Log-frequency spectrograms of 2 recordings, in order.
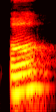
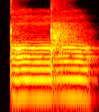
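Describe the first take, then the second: First: The vowel is held only briefly. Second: The vowel is held for a longer time. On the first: "short breath" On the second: "longer breath"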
